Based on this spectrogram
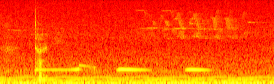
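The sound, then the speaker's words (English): Three soft, low-pitched cooing notes from a mourning dove, sung from its puffed-up throat without opening its mouth, evenly spaced and drawn out, with a sharp click early on and faint higher chirps of other birds. “It's a fairly quiet bird in general, the species. When it sings, very low pitched.”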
